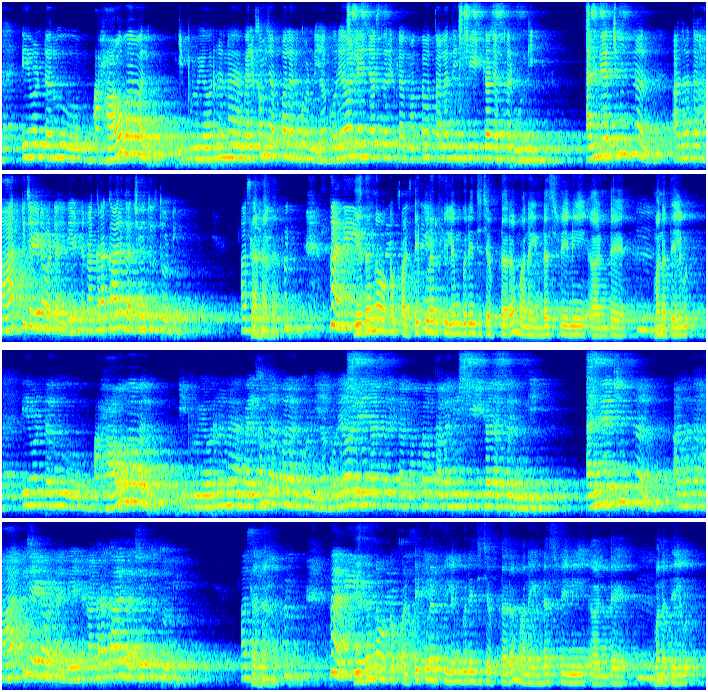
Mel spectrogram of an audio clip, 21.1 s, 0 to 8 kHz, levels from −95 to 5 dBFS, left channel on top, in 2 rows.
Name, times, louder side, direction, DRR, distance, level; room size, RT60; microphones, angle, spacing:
voice 1, 0.0-2.2 2.6-8.0 8.8-9.7 10.1-13.1 14.1-15.9 16.3-17.1 20.1-20.4, left 1 dB, 80° left, 2 dB, 2.4 m, -30 dB
sound 1, 5.2-5.8 6.8-7.9 8.8-9.4, left 7 dB, 55° left, 2.1 m, -45 dB
voice 2, 14.3-14.7 15.8-19.9 20.3-20.8, left 3 dB, 35° left, 8 dB, 0.5 m, -29 dB
15.5 x 10.0 x 9.2 m, 2.7 s
head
